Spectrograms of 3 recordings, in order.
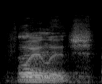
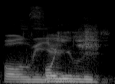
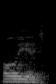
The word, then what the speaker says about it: foliage: Foliage. – Foilage. – I can't even though I try to say it wrong, I can't. – Foliage. Man, yeah. – Foliage, people.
